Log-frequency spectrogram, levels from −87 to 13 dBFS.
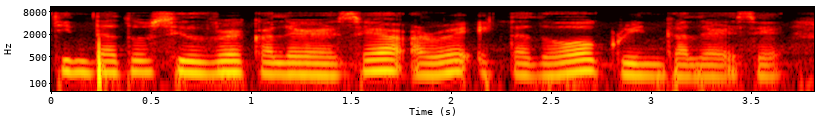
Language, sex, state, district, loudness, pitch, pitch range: Nagamese, female, Nagaland, Dimapur, -24 LUFS, 180 Hz, 165-195 Hz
